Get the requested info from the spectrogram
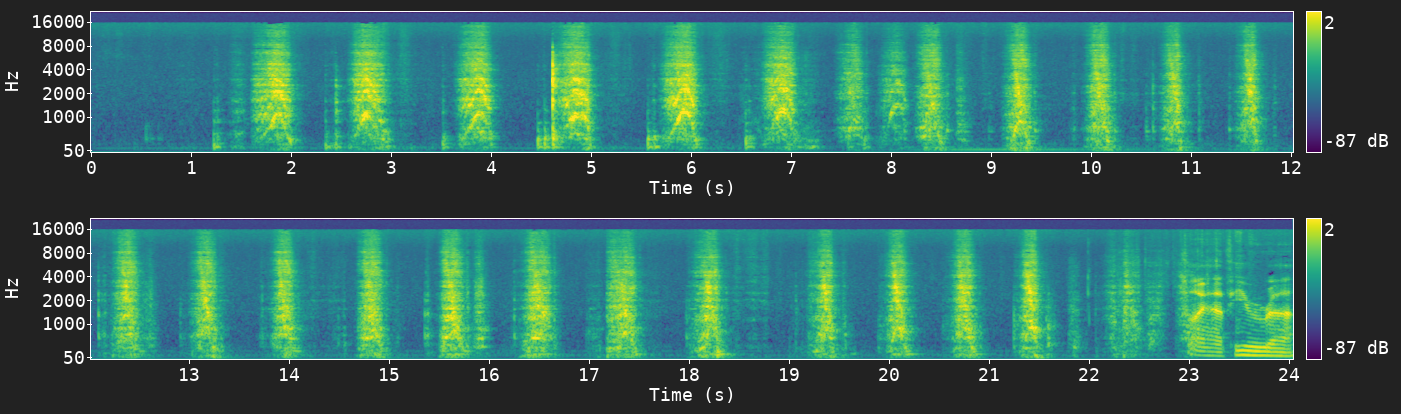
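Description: A triangular metal file rasping back and forth over a carved wooden walking stick, shaping and rounding the diamonds of a quilted pattern. The strokes come in a steady rhythm of about one and a half a second, starting about a second in.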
